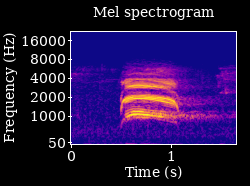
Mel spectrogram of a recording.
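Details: Adult common raven call played back during an evening talk on scary birds at Forest Park Nature Center, Peoria Heights, before Halloween: one harsh, drawn-out note lasting about half a second, rich in overtones, over quiet room hush.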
